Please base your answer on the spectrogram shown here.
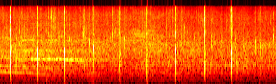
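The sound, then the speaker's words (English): Hand clapping from a church audience welcoming one another to worship on Mother's Day: sharp, evenly spaced claps in a steady rhythm, about nine clear ones, then a few fainter claps trailing off at the end. “So if you would, put your hands together, and let's welcome one another to worship here today.”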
